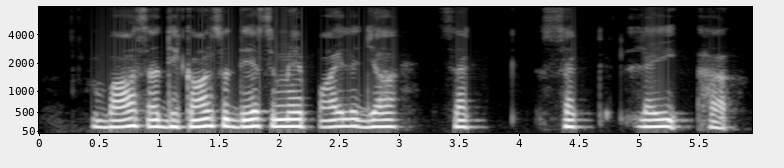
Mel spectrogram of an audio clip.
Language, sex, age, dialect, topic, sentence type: Magahi, male, 18-24, Western, agriculture, statement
